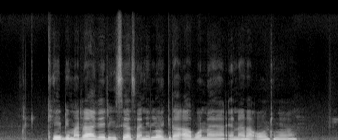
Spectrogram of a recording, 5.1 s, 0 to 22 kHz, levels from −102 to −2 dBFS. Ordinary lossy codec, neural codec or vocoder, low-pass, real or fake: none; codec, 44.1 kHz, 7.8 kbps, Pupu-Codec; 19.8 kHz; fake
